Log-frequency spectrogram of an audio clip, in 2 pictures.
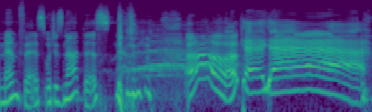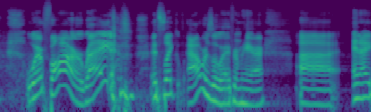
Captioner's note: applause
